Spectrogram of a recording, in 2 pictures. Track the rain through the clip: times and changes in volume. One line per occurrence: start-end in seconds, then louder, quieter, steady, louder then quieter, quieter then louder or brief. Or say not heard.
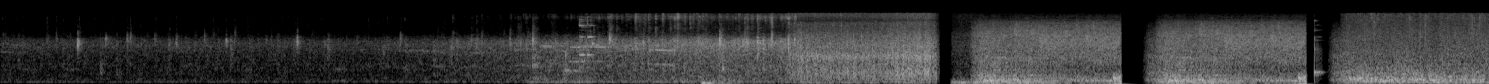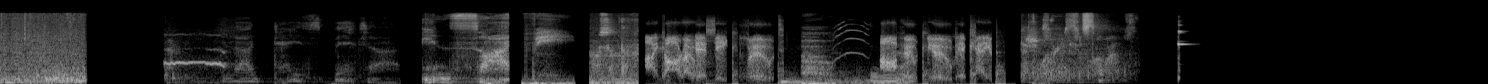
0.0-15.8 louder.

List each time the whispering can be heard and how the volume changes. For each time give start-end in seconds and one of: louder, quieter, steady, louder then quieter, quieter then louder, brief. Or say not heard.
16.8-26.2 louder.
